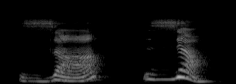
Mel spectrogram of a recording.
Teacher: за зя перед а звук з твердий перед я звук зь м'який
